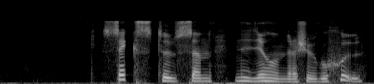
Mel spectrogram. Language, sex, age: Swedish, male, 19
